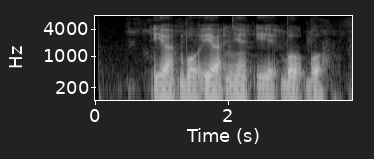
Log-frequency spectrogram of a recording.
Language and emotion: Russian, neutral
